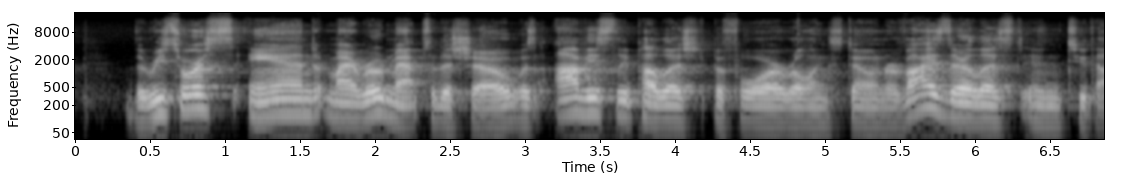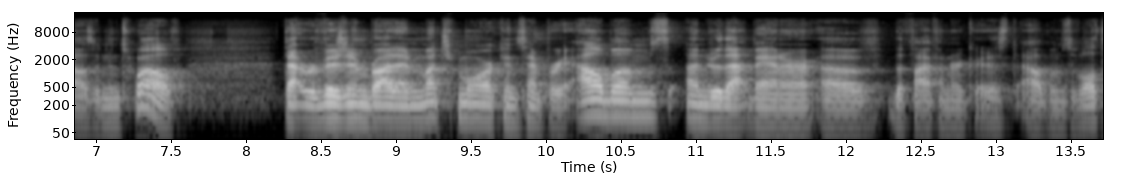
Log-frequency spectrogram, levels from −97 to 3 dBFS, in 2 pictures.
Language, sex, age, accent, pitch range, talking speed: English, male, 30-49, American, 95-135 Hz, 160 wpm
